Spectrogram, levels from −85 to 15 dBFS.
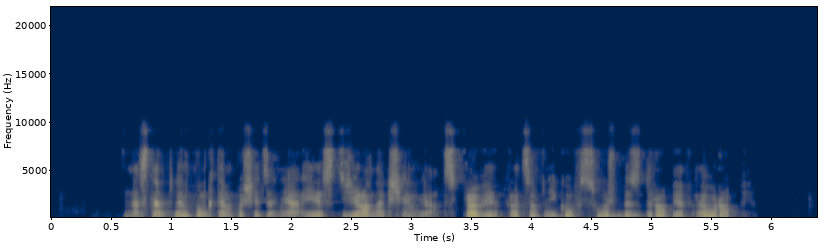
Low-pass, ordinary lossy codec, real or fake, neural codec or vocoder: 7.2 kHz; Opus, 32 kbps; real; none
